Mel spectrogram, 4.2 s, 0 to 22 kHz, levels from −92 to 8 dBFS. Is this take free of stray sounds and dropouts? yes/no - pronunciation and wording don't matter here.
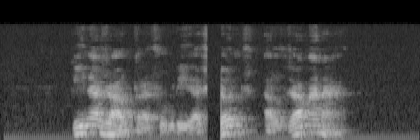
no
